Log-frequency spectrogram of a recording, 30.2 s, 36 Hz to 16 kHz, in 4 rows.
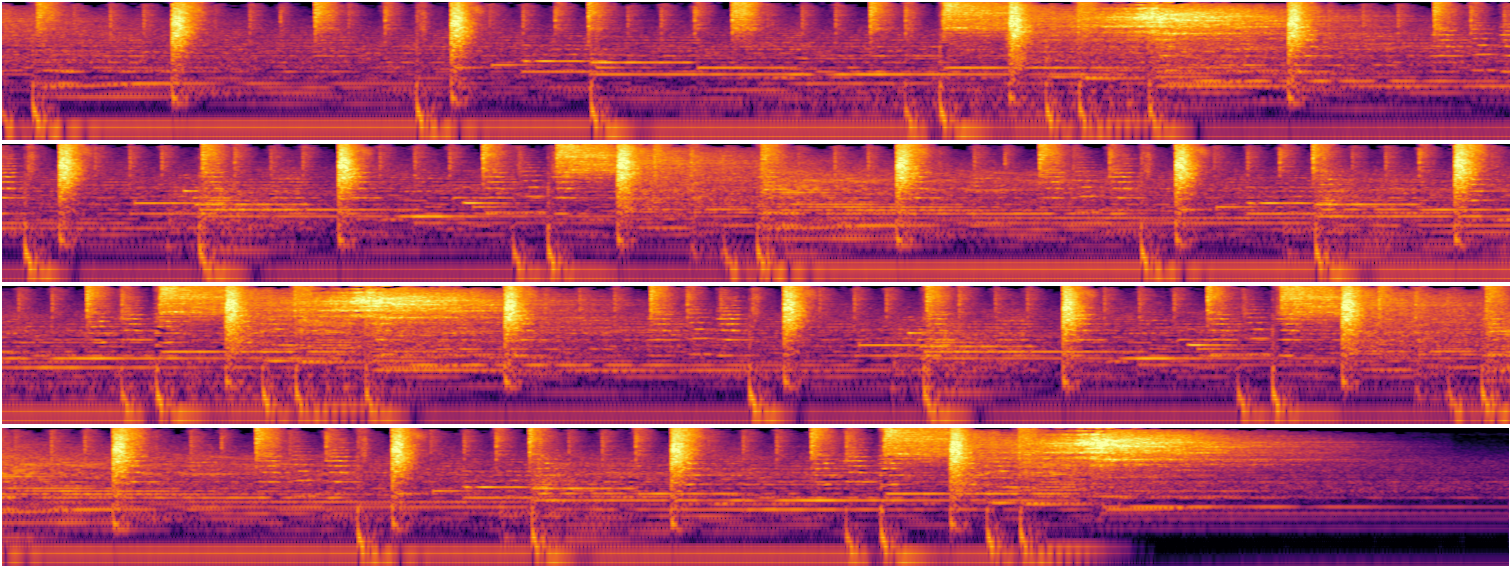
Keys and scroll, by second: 6.5 ctrl+=, 7.1 ctrl+=, 14.3 ctrl+-.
